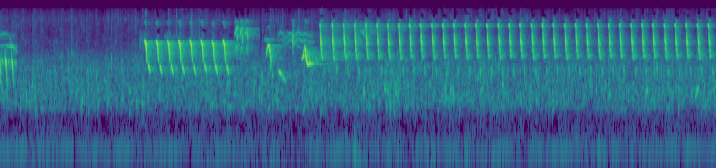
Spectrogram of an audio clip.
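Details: Sikatan londo flycatcher in a cage, singing a buzzy pulsed phrase, a short pause, then a long fast steady trill of high ticking notes, about three per second, lasting several seconds.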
